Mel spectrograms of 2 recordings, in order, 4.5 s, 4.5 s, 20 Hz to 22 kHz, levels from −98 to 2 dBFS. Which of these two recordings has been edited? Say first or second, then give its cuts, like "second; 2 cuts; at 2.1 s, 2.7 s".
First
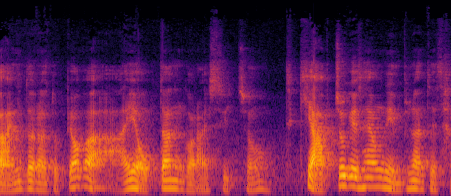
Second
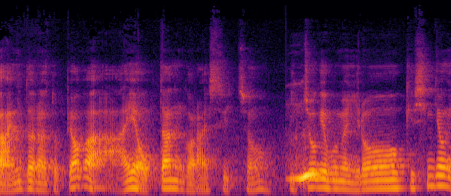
first; 1 cut; at 2.8 s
